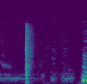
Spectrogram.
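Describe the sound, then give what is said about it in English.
A female pet cat gives a short, fairly loud meow right at the end, after a sharp rustling smack and a few faint murmurs in otherwise quiet surroundings. “Every time I've like tried to be on any sort of Zoom call or FaceTime call or anything, she just comes over and distracts me and meows.”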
